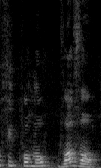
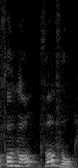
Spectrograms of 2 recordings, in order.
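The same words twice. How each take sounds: First: Vovó com o aberto e tônico. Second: Vovô com o fechado e tônico. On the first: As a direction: diga vovó abrindo bem o ó. (vovó com vogal aberta) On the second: (vovô com vogal fechada) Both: Shown as a demonstration. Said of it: "vocês perceberam algo no meu tom de voz".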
